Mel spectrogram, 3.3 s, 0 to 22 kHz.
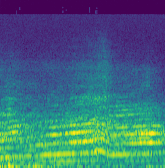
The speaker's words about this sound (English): That was whack. Some slow truck and a slow ass motorcycle. Yeah. But they only went like 50 feet.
